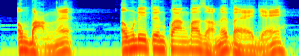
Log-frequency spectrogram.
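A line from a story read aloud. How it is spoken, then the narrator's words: Grumbling father. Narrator (Vietnamese): Bố tôi còn cằn nhằn với mẹ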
